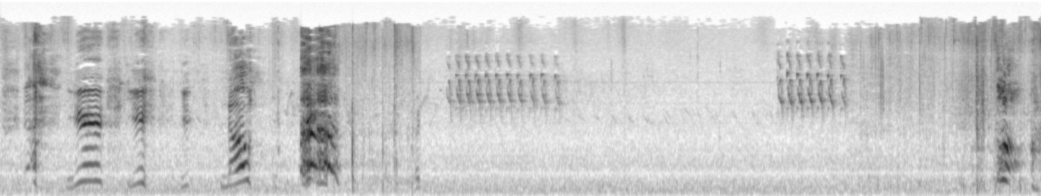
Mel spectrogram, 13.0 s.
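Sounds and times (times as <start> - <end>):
low outdoor background noise: 0.0 - 13.0
songbird trilling: 5.2 - 10.7.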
